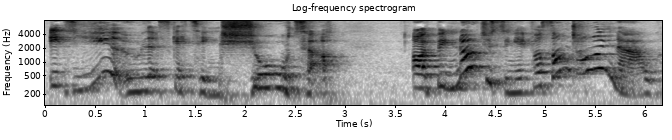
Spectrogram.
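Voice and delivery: put-on slow, loud, gloating old man; horrible grin. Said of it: "grinning horribly".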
